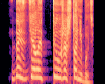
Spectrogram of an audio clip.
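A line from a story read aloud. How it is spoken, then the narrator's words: Shouting. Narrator (Russian): закричала она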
